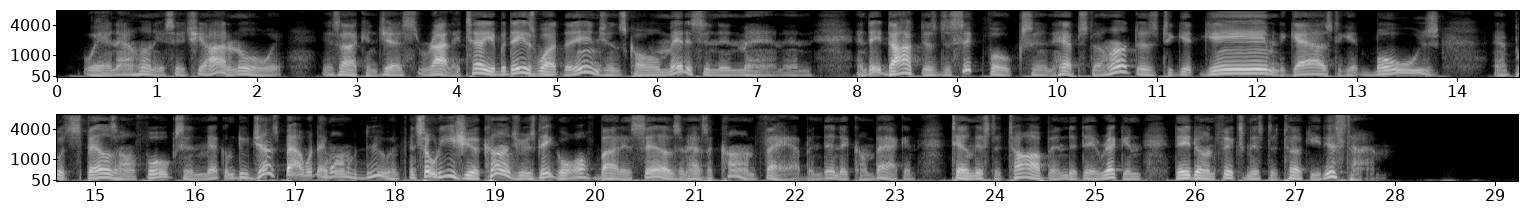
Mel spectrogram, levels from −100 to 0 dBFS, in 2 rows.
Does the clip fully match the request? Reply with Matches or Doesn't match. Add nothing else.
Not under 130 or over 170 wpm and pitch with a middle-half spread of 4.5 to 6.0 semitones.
Doesn't match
